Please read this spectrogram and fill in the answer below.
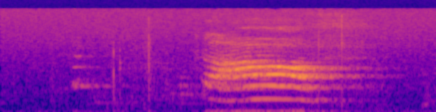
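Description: A single short, high-pitched, meow-like cry about a second in, wavering slightly in pitch, with a few faint ticks before it.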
